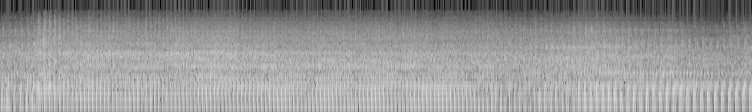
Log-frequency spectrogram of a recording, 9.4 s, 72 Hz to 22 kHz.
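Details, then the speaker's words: Riding mower on old gas, running over 20 minutes, idle raised slightly, on low idle: slow, even putt-putt about four firings a second with low thump; normal settled idle; owner suspects a failed electric blade clutch. "I uh I've got the idle up just a hair, but the girls didn't come by and eat last night. I must have missed them. Oh, we're already on the low idle."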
